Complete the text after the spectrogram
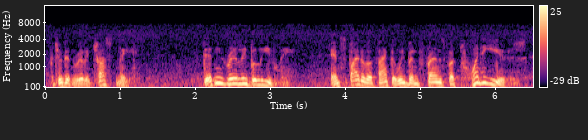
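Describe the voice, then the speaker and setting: A man's voice: very animated, normal speed, dark tone, close to an everyday voice. A male actor playing an exasperated, earnest doctor and loyal friend in a 1980s radio drama, reasoning emphatically. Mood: earnest, lecturing. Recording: dull, rumbling, noisy old radio recording.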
